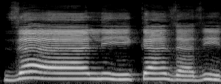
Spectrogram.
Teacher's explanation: Zalika zadhi, hujung lidah keluar pada gigi depan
